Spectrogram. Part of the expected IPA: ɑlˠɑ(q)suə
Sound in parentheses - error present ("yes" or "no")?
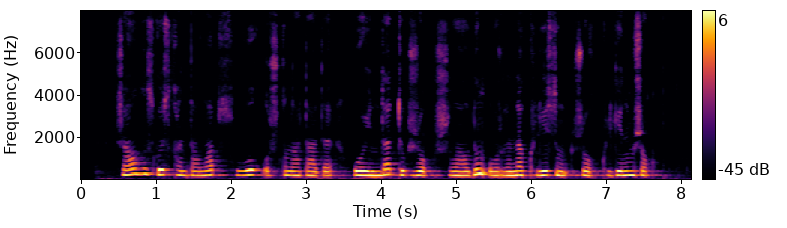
yes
